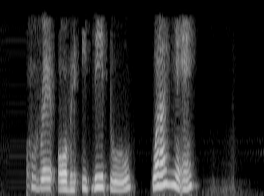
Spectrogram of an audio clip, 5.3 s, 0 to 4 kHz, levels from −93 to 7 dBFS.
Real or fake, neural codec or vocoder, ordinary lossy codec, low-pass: fake; codec, 16 kHz in and 24 kHz out, 0.6 kbps, FocalCodec, streaming, 4096 codes; MP3, 24 kbps; 3.6 kHz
